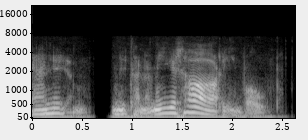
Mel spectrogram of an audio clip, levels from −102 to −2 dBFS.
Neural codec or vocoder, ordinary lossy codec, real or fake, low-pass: codec, 16 kHz, 4.8 kbps, FACodec; none; fake; 7.2 kHz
